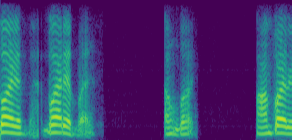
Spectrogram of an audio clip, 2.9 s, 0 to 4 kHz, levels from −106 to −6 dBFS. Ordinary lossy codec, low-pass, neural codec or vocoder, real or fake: Opus, 32 kbps; 3.6 kHz; codec, 16 kHz, 1 kbps, FunCodec, trained on Chinese and English, 50 frames a second; fake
